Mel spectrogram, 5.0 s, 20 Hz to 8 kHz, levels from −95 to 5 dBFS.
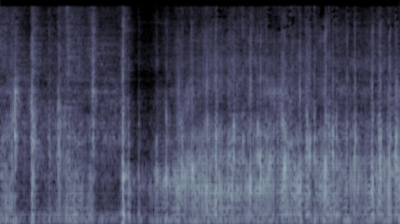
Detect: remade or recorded remade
